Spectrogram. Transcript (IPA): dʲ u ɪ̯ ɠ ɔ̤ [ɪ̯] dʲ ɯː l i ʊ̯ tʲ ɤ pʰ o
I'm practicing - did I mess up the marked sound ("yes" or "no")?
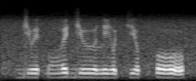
no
